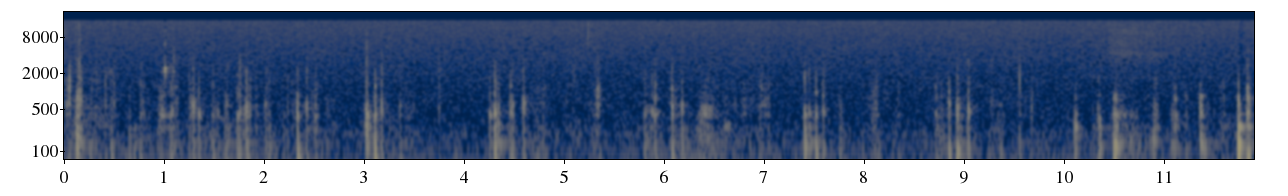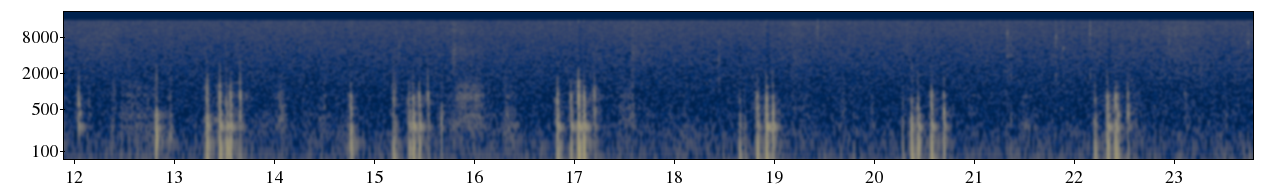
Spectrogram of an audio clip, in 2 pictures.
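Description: A young woman whispers softly and close into a microphone.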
